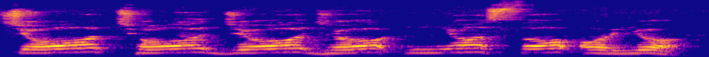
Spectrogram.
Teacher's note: ये जब भी हम बोलते हैं तो जीभ हमारी तालु को टच करती है, इसे हम तालब्य बोलते हैं।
